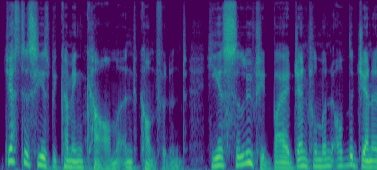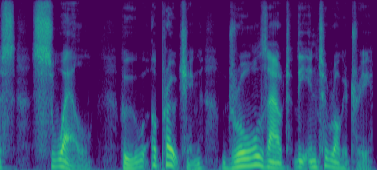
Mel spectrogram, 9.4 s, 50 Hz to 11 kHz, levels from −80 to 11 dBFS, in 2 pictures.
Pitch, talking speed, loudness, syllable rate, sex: 110 Hz, 155 wpm, -18 LUFS, 4.8 syllables/s, male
